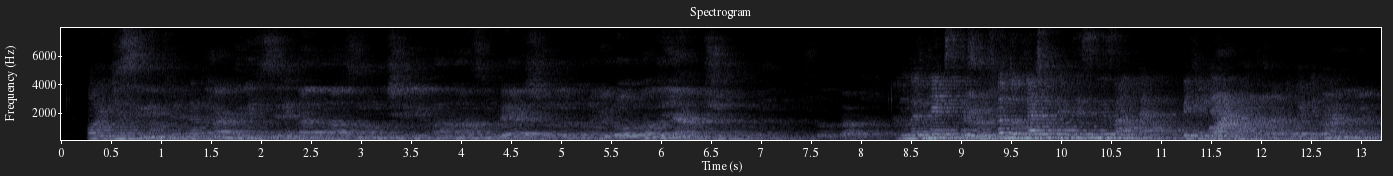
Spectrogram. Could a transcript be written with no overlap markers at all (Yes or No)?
No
